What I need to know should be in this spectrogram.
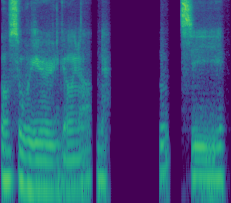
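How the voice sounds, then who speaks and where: A man's voice: medium pitch, slow, creaky. A man giving casual live commentary as he streams a game, muttering to himself and trailing off.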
